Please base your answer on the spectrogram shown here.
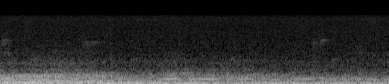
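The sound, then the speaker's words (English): A white and green rubbish truck's engine rumbles, a steady low-pitched drone at a constant level throughout with no voices, as the truck collects bin bags. “He'll just drive a little bit further along, pick up some more bags.”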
